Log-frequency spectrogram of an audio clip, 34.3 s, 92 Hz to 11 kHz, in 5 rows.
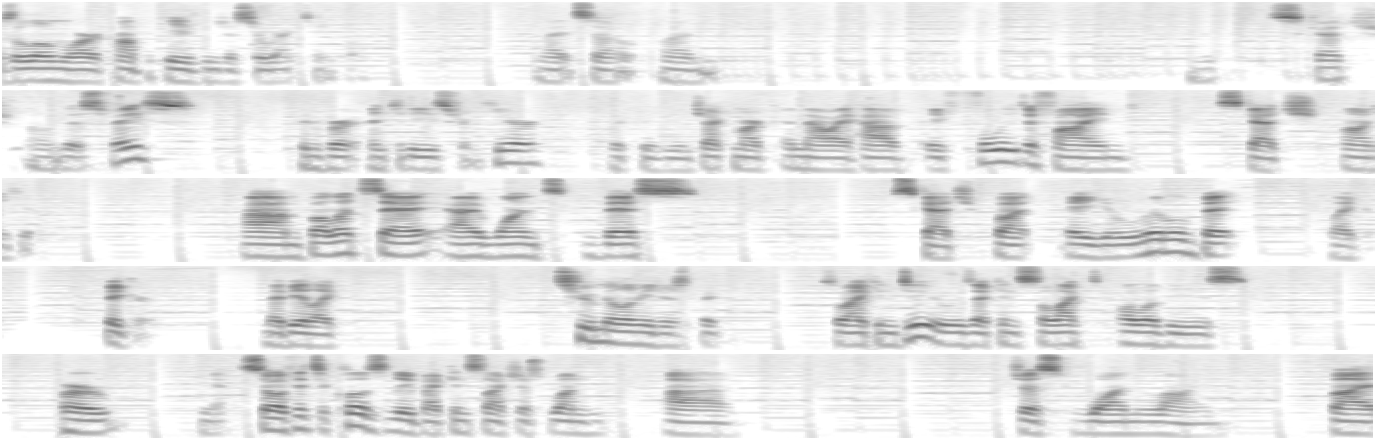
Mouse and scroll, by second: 1.3 middle click, 2.4 click, 4.9 click, 6.0 click, 6.7 click, 7.9 click, 8.7 click, 9.7 click, 11.0 right click, 11.8 click, 12.7 click, 13.6 click, 14.0 click, 15.3-16.3 middle drag, 17.5 click, 18.2 click, 22.7 click, 25.7 click.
